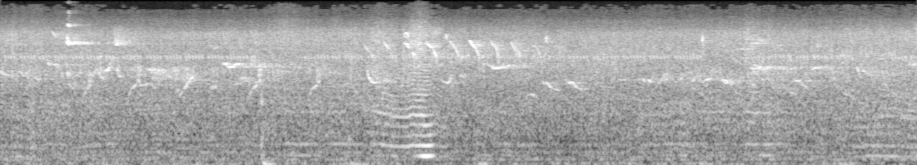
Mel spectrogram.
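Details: Swarming honey bees produce a constant low hum, with the whine of single bees rising and falling as they fly past.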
